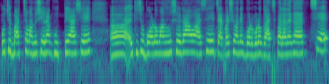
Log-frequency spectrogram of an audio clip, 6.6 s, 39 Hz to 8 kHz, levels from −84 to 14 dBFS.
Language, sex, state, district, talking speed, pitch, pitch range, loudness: Bengali, female, Jharkhand, Jamtara, 155 wpm, 280 Hz, 265-295 Hz, -10 LUFS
